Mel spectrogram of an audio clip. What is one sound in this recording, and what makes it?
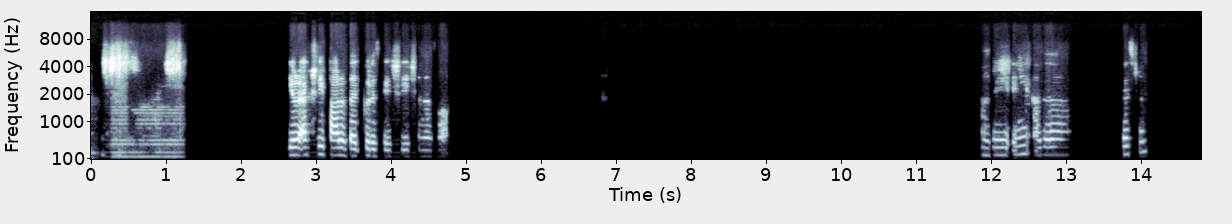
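A young woman speaks calmly over an online call, with pauses.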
